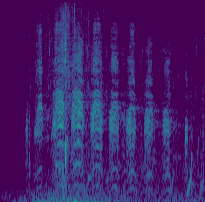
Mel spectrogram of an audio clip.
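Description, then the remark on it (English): Ducks quack in a quick, steady run of about ten nasal calls, moderately loud, with a little background noise and no talking. “Shall we feed the ducks?”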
